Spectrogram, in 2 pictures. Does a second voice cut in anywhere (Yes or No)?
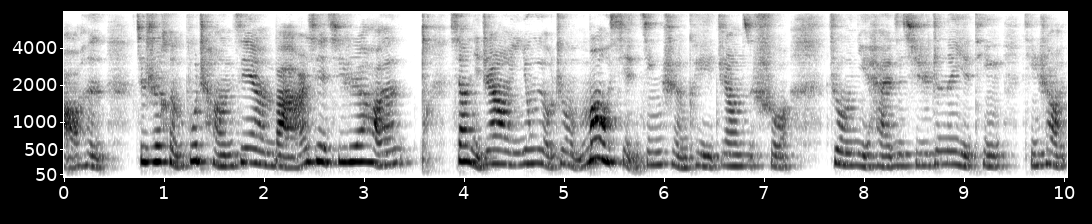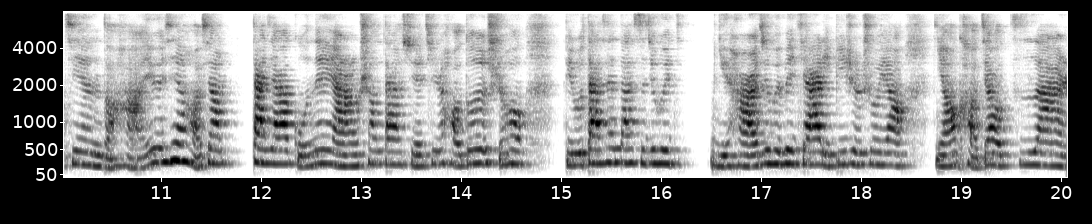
No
